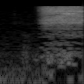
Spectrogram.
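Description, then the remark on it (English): A brief pause, then a voice imitates a snake with a loud, steady, sharp hiss that starts suddenly about halfway through and holds to the end. “You listen for the hiss.”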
